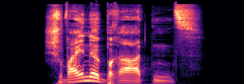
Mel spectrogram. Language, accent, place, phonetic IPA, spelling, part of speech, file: German, Germany, Berlin, [ˈʃvaɪ̯nəˌbʁaːtn̩s], Schweinebratens, noun, De-Schweinebratens.ogg
- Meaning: genitive of Schweinebraten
